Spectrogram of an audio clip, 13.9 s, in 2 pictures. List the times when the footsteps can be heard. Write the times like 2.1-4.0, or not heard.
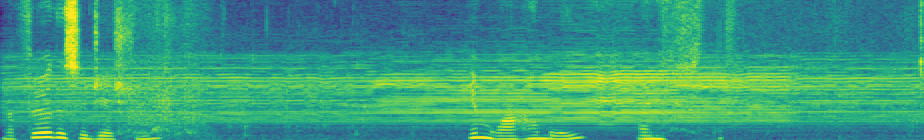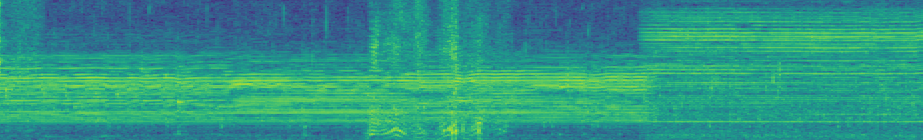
not heard.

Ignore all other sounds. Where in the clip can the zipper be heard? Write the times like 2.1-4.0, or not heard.
0.7-1.7, 4.9-7.2, 9.6-10.8.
